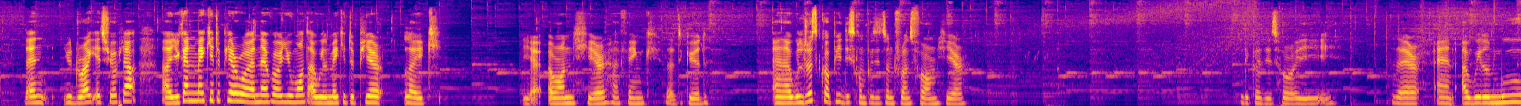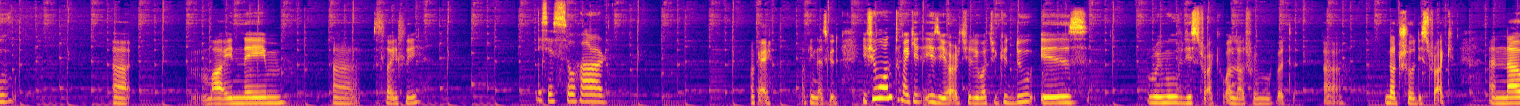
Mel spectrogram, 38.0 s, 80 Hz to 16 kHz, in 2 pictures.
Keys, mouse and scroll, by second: 4.7 click, 5.9 click, 7.5 click, 9.2 click, 9.6 click, 13.4 ctrl+c, 14.3 ctrl+v, 14.9 click, 16.0 click, 17.8 click, 19.5-28.4 drag, 32.6 scroll down 2, 33.9 click.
